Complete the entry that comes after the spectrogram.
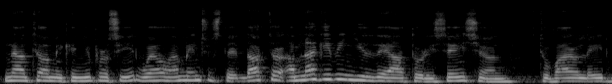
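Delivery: heated protest at the doctor; agitated demand. Real, not acted. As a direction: push back hard, voice up and loud.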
